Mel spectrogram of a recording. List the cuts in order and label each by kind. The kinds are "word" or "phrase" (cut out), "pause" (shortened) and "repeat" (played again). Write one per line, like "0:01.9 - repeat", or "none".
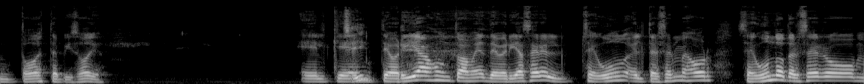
none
